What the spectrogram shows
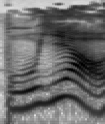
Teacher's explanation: want to point out that bu here is bo ya so there's also a change of tone which changes from the fourth tone into the second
